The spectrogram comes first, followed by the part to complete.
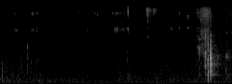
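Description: Faint, scattered ticks and light rustles of a tarot card deck being handled in the hands.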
